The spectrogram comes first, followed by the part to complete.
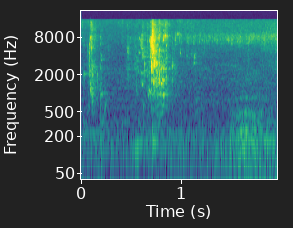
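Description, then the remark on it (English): Seltzer pours steadily, a liquid splash with a brief brighter gush partway through, over a continuous crackling fizz. No one speaks. “See, the problem with drinking seltzer while running a podcast is every time you pour it back, it goes psst, and then it's going to just...”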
